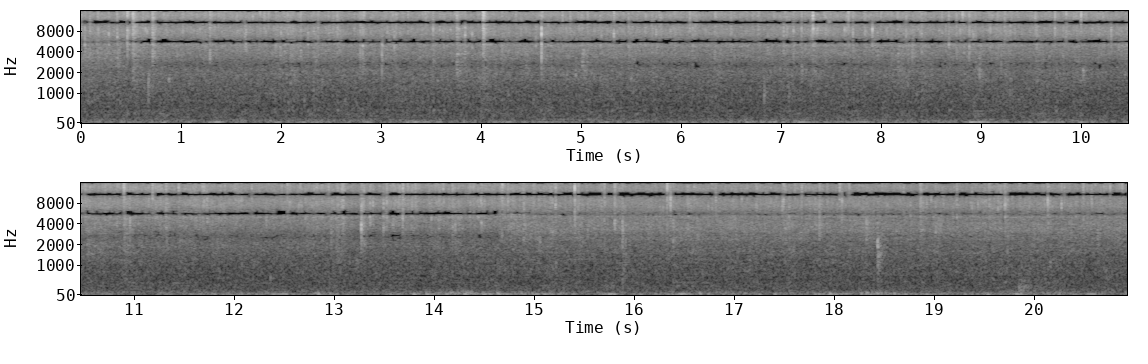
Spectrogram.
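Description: Steady rain falling on wet pavement and foliage, an even hiss with scattered sharp drops ticking through it.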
